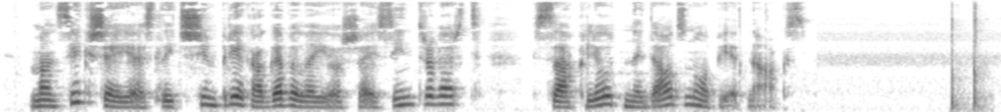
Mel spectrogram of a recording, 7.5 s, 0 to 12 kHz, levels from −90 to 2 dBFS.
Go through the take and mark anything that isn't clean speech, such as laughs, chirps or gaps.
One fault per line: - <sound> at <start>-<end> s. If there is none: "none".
- thud at 7.1-7.5 s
